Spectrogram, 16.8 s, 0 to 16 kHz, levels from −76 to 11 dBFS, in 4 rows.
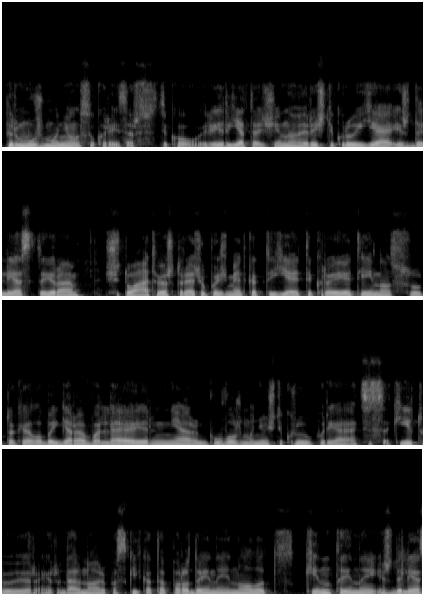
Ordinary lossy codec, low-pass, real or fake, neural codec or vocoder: Opus, 24 kbps; 7.2 kHz; fake; codec, 16 kHz, 4 kbps, X-Codec, WavLM features, trained on Multilingual LibriSpeech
